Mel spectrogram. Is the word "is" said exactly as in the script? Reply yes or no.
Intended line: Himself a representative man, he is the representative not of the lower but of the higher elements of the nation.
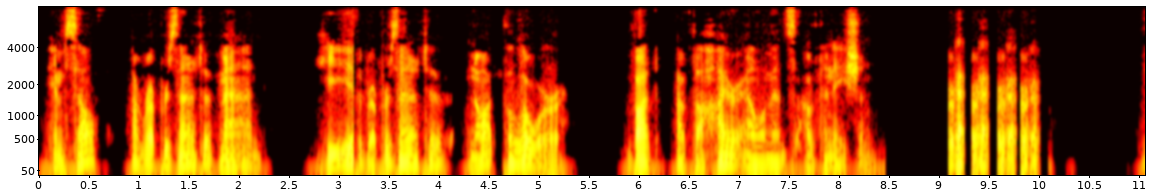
no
